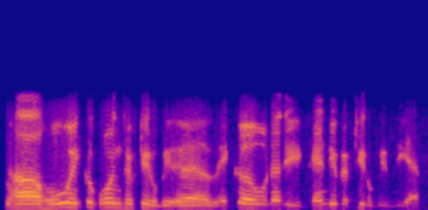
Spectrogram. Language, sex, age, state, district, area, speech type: Sindhi, male, 30-45, Gujarat, Kutch, rural, conversation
